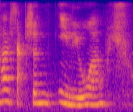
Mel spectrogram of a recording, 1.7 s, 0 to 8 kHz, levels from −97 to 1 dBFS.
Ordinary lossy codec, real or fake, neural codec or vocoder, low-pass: none; real; none; 7.2 kHz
